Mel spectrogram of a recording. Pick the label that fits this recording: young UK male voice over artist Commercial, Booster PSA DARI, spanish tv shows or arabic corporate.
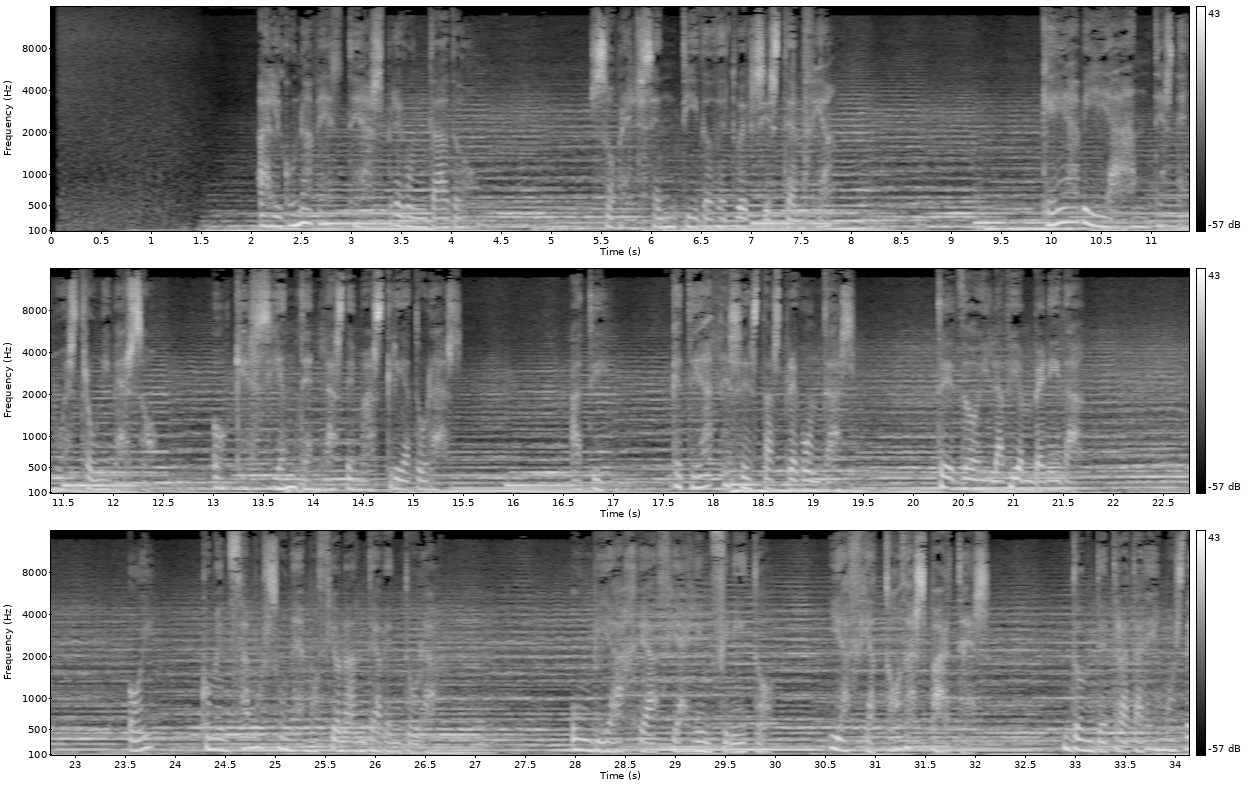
spanish tv shows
